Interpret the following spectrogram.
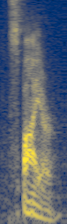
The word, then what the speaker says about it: SPIRE: it's called the SP i e how to pronounce it sping Spire yes Spire yeah can you talk a little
